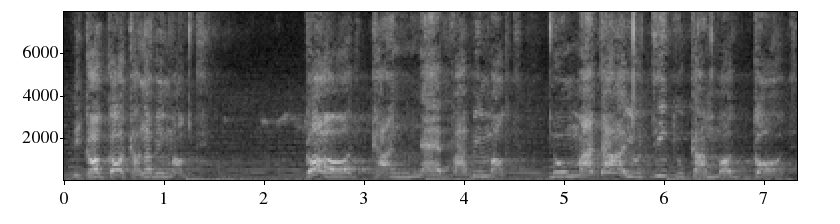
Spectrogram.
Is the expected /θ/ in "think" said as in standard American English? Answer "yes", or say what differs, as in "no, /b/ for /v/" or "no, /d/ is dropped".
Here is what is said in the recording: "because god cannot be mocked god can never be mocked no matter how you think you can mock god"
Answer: no, /t/ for /θ/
